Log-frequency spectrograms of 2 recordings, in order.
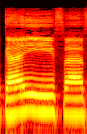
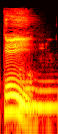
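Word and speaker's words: كيف: Alam taro kaifa Nah, jadi jangan dibaca kei. Nah, tapi dibacanya kai.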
